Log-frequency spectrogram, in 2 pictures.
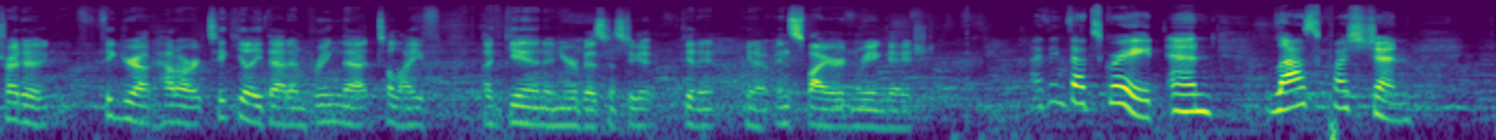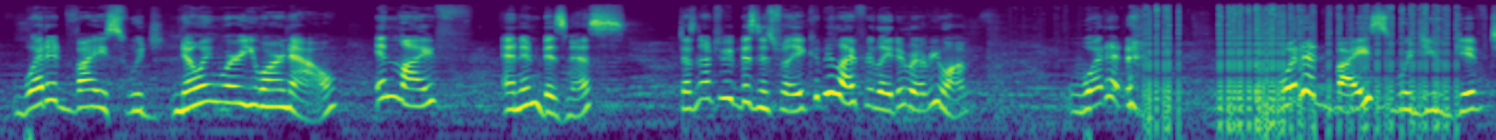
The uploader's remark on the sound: LIVE from the Net Health Event at the Private Practice Section Meeting in Chicago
